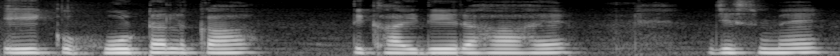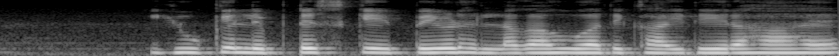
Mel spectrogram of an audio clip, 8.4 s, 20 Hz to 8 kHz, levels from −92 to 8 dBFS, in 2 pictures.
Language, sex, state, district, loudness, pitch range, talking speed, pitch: Hindi, female, Goa, North and South Goa, -15 LUFS, 210-220 Hz, 130 wpm, 215 Hz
